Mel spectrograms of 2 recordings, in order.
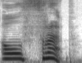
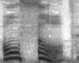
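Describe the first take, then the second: First: The second syllable sounds like 'thrup'. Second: The second syllable sounds like 'thorp'. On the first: It is how insiders actually say it. "But they pronounce it all Thrup" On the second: It follows the written spelling. "it's it's all Thorpe, isn't it? A L T H O R P"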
